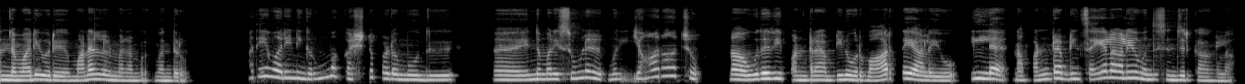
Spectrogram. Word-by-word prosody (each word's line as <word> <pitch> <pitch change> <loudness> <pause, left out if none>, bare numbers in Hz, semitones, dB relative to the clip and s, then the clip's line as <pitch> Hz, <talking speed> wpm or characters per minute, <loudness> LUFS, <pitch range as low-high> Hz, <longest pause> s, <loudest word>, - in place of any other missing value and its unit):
அந்த 205 -1 +5
மாரி 200 +3 +3
ஒரு 200 -1 +2 0.2
மனநிலம 210 -2 +2
நமக்கு 180 +1 -5
வந்துரும். 175 0 -3 0.6
அதே 370 +5 -4
மாரி 300 -2 +2
நீங்க 260 -3 0
ரொம்ப 325 +8 -3 0.2
கஷ்டப்படும் 255 -4 -1
போது, 205 -1 0 0.6
அ - - -1 0.3
இந்த 235 +2 +1
மாரி 245 0 +1
சூழ்நிலை 295 +2 0
இருக்கும் 240 -1 -4
போது 245 - -8 0.2
யாராச்சும், 355 -3 -4 0.3
"நான் 220 -2 +4
உதவி 270 +2 +5
பண்றேன்" 200 0 0
அப்டின்னு 210 +1 +1
ஒரு 195 - -3
வார்த்தையாலேயோ 210 -5 +2 0.3
இல்ல 270 -1 +4 0.3
நான் 200 0 -6
பண்றேன் 245 +7 +1
அப்டின்னு 250 -1 -2
செயலாலேயோ 295 +2 +2
வந்து 230 0 -2
செஞ்சுருக்காங்களா? 185 -5 -3
230 Hz, 155 wpm, -19 LUFS, 200-270 Hz, 0.6 s, அந்த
